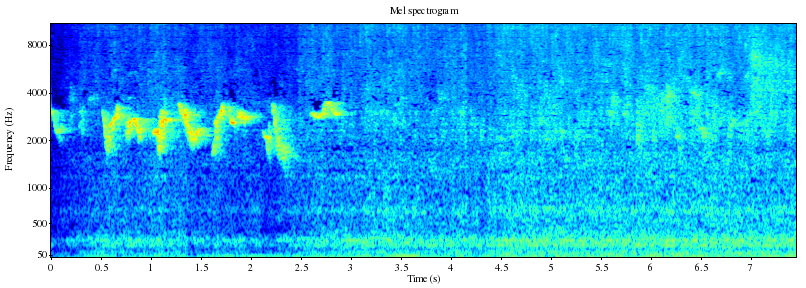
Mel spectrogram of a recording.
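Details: Red-billed leiothrix, recorded alongside silver-eared mesias, giving one fast warbling phrase of slurred, up-and-down whistled notes lasting about two seconds, then only a soft steady hiss.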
